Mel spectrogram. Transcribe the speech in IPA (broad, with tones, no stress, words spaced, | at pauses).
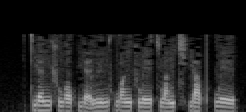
t̪jɛ˦nʂwɔ˨˦ pjɛ̰˨˩ly˨˦n kwɑ˦ŋʂwe˨˦ɪ̯t͡swa˨˦nt͡ɕʰjä˥˨ pʰwe˥˨ɪ̯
